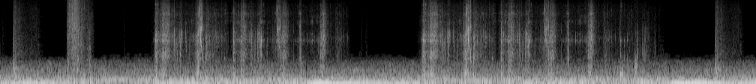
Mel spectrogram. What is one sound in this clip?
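A man chews and munches on food up close.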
